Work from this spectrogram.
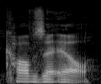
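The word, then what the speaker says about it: Kabzeel: in Judah called uh kav kavel technically it's kavel that's how you say it but he was from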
